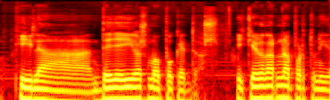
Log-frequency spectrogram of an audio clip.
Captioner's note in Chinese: 英语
